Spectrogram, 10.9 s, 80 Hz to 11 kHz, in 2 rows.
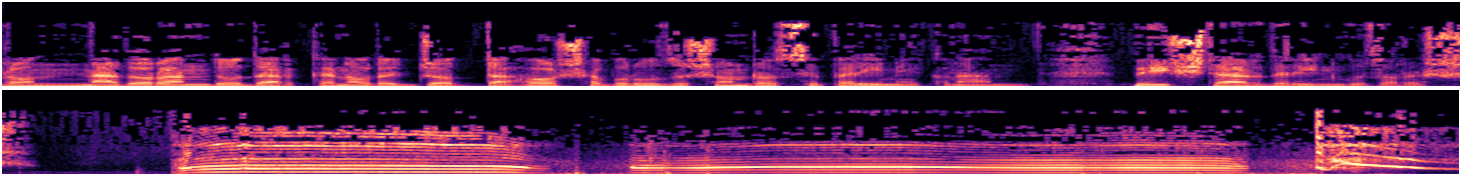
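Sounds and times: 
speech: 0.0 - 6.5
infant crying from hunger: 6.1 - 10.9.

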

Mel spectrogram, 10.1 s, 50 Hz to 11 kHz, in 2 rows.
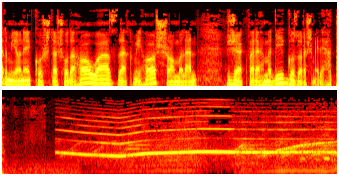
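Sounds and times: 
speech: 0.0 - 5.1
ambulance sirens wailing rushing to a bombing scene in a crowded park: 5.8 - 10.0.

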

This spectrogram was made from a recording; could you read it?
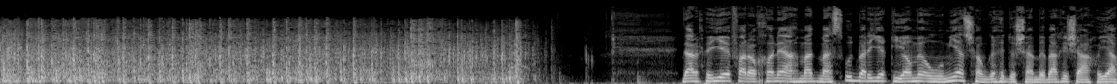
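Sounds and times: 
dense sustained bursts of gunfire: 0.0 - 5.6
speech: 6.8 - 11.1.

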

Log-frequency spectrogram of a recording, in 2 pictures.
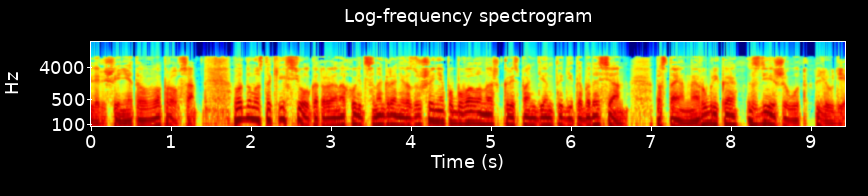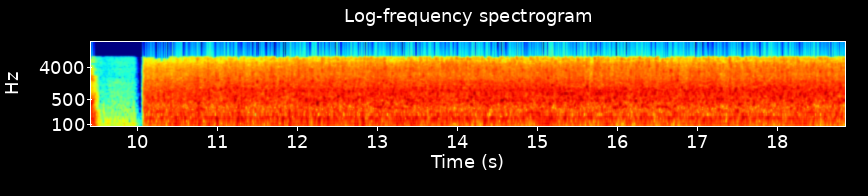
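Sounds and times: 
speech: 0.1 - 10.4
mountain river water rushing: 10.1 - 18.8.

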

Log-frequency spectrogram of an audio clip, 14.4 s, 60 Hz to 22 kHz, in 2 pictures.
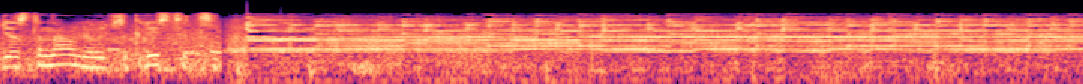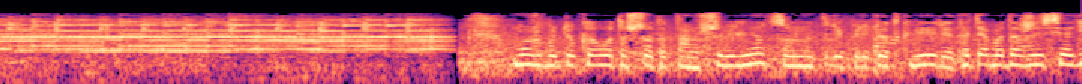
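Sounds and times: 
speech: 0.0 - 2.2, 10.7 - 14.4
church bells ringing: 0.2 - 10.7.

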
